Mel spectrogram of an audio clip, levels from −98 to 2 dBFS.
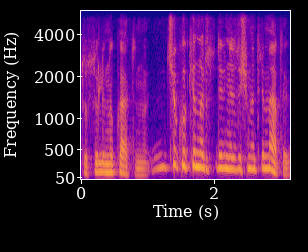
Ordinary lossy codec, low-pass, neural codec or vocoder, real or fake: Opus, 32 kbps; 5.4 kHz; none; real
